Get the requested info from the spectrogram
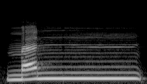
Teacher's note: میم کو شارٹ رکھتے ہوئے نون کے اوپر 2 حرکہ غنہ کریں گے اور جو اس کے اوپر فتحہ ہے وہ شارٹ ہوگی من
